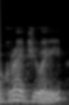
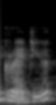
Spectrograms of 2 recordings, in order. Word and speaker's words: graduate: В англійській мові є слово graduate, закінчувати, і graduate зі зміною в наголосі випускник.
